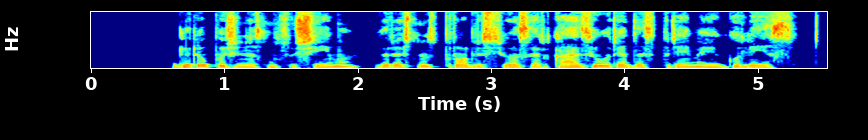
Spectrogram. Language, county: Lithuanian, Panevėžys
